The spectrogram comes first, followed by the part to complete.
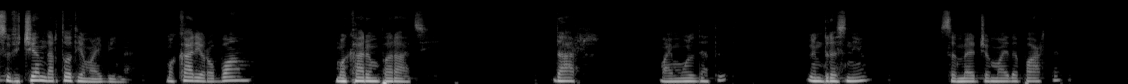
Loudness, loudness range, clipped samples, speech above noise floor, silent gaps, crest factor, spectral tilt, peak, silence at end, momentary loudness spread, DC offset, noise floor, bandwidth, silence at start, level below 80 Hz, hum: -30 LUFS; 6 LU; under 0.1%; over 62 dB; none; 18 dB; -6 dB/octave; -14 dBFS; 0.7 s; 18 LU; under 0.1%; under -90 dBFS; 13 kHz; 0 s; -44 dBFS; none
